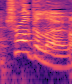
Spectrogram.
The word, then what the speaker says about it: Troglot: Spelt with a T on the end. It's a French root word. T-R-O-G-L-O-T.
